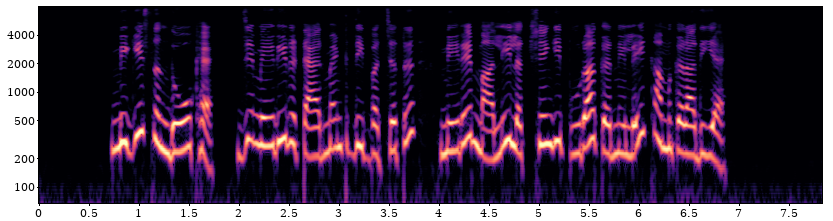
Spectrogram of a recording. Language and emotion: Dogri, happy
